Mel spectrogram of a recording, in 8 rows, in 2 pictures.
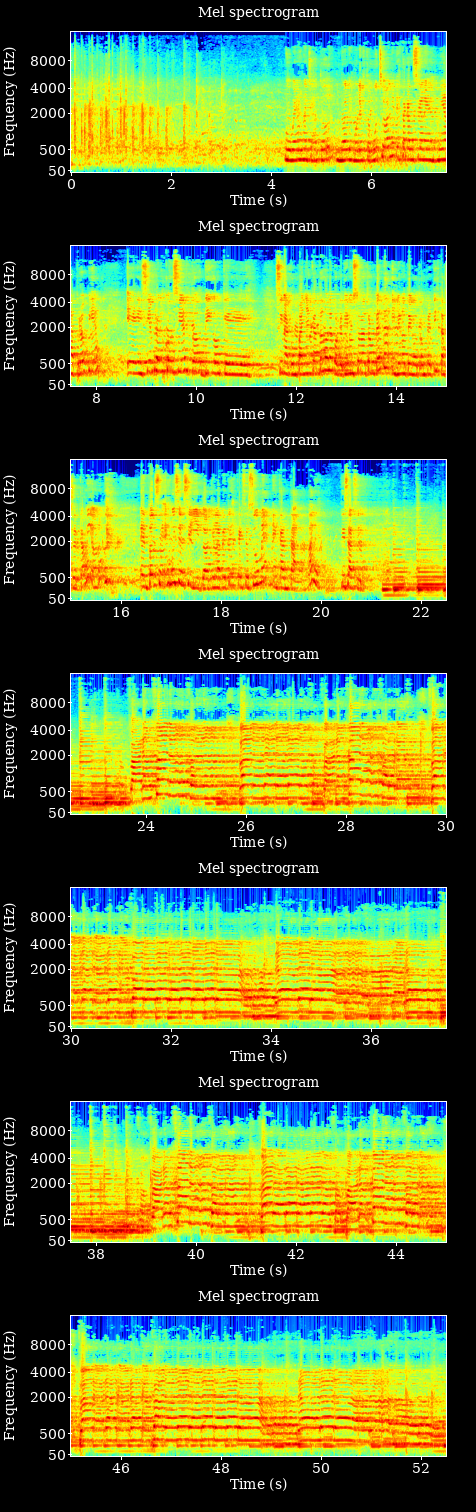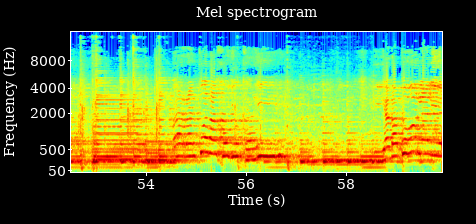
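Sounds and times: classical guitar strumming: 21.2s - 59.0s
woman singing: 23.6s - 38.0s, 38.6s - 53.2s, 54.3s - 57.2s, 57.8s - 59.9s.

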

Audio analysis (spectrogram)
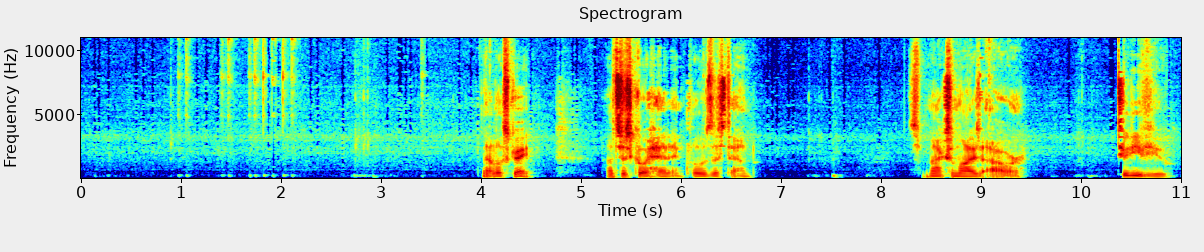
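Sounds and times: computer mouse clicking: 0.9s - 3.5s.

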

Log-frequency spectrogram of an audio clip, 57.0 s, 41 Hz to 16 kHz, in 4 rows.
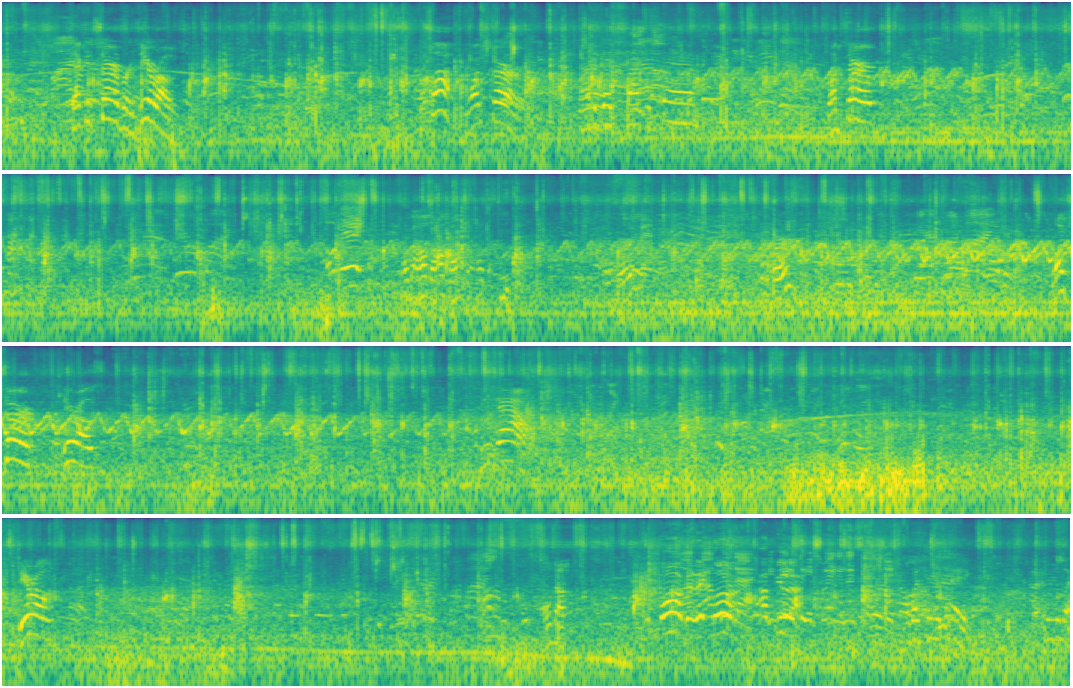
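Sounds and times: voices calling out and chattering: 0.0s - 57.0s.

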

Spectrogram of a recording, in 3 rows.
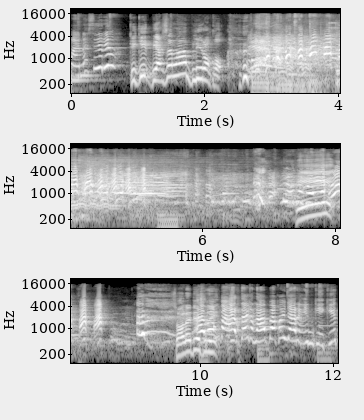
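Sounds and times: woman laughing loudly: 2.6s - 9.3s.

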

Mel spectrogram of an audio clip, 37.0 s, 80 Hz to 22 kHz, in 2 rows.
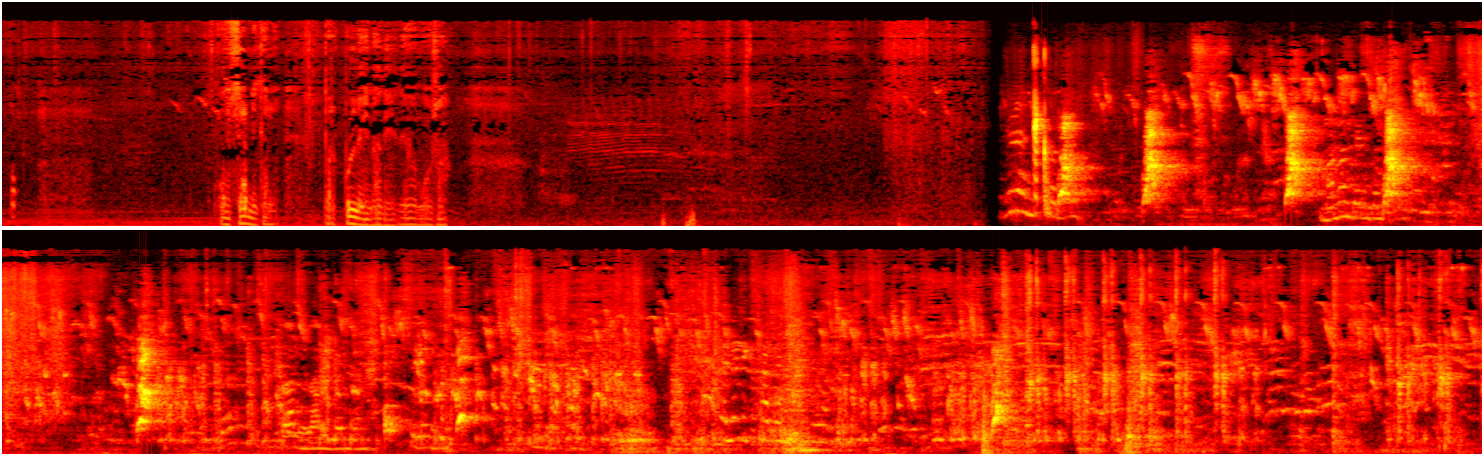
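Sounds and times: chickens clucking and calling: 0.0s - 6.5s, 12.9s - 37.0s.

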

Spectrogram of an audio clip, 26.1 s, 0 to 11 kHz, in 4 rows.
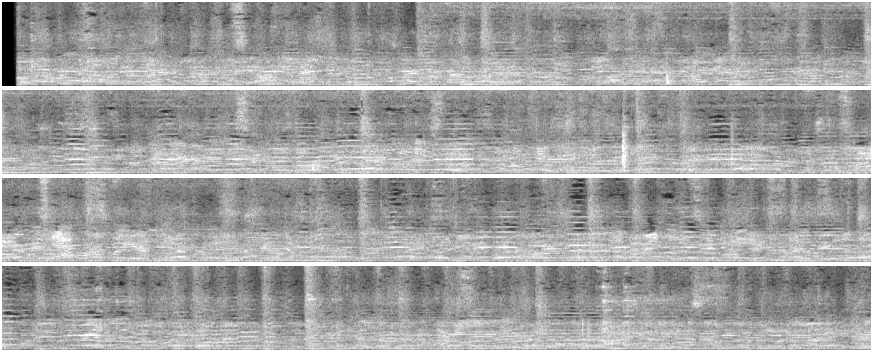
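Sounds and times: fiddle folk music: 0.1s - 26.0s
people chattering: 0.1s - 26.0s.

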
